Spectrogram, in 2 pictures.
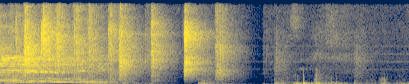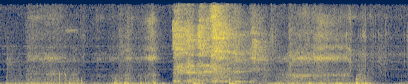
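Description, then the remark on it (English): An audience at a comedy show applauds steadily for several seconds as the next comedian is brought on, a dense, continuous patter of many hands, with a rising whistle or cheer at the start and a brief dip before the clapping swells again. “Give it up for your next comic,”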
